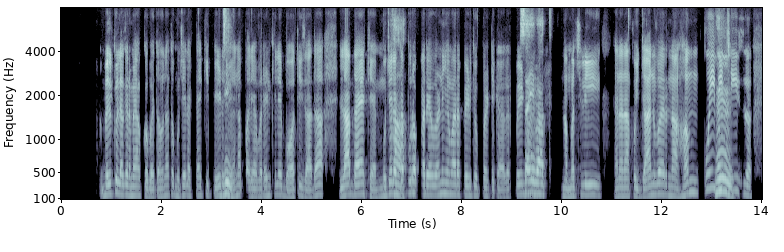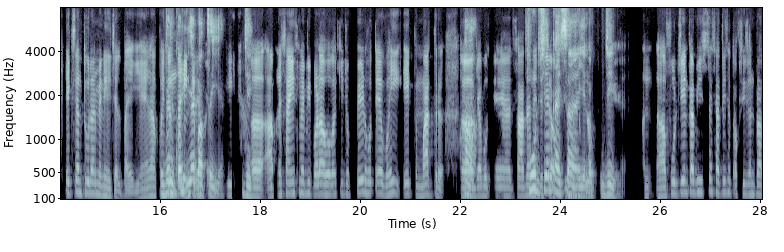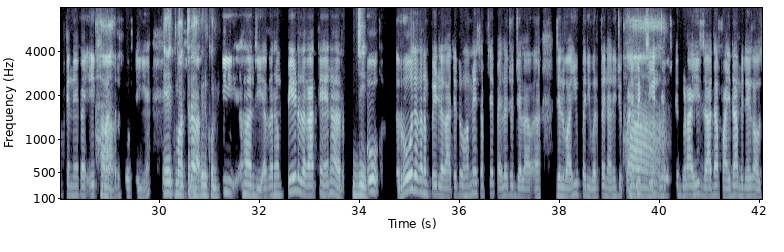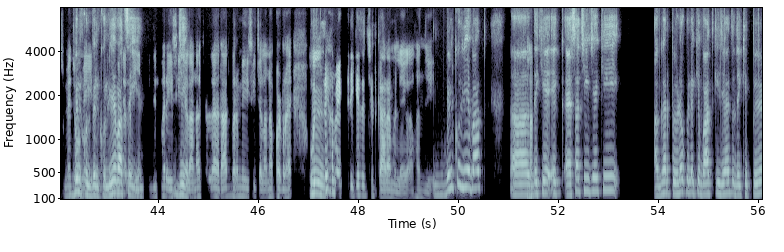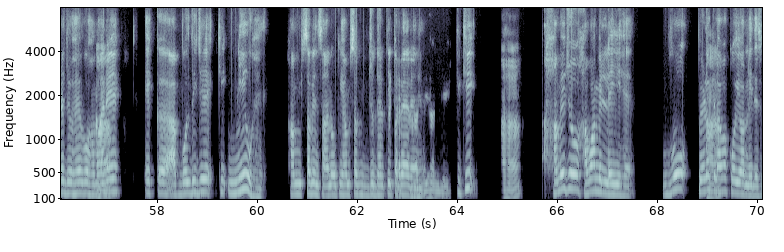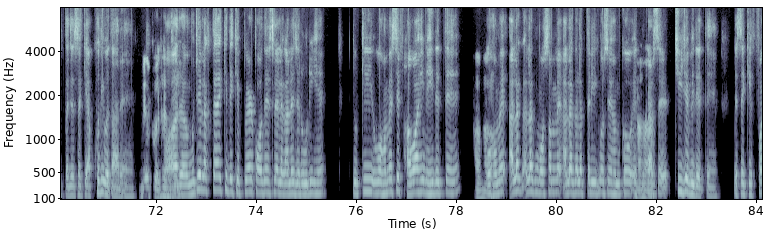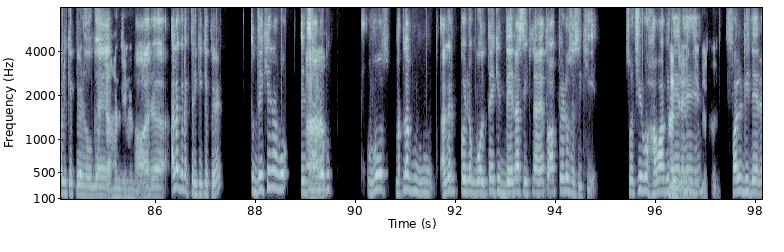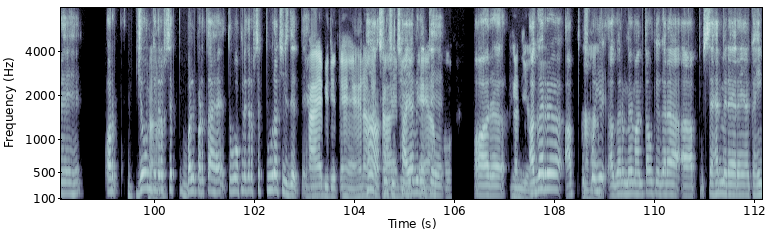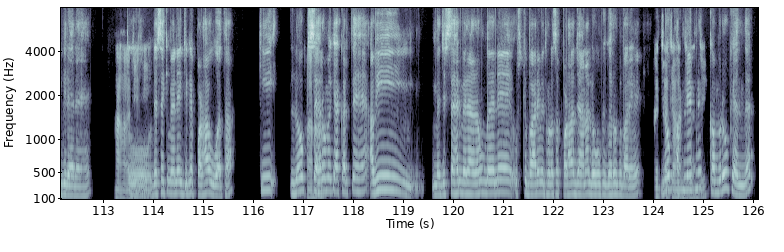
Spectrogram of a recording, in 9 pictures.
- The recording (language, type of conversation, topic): Hindi, unstructured, आपको क्या लगता है कि हर दिन एक पेड़ लगाने से क्या फर्क पड़ेगा?
- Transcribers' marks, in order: tapping; distorted speech; in English: "साइंस"; in English: "फ़ूड चेन"; in English: "फ़ूड चेन"; in English: "सोर्स"; in English: "क्लाइमेट चेंज"; laughing while speaking: "पड़ रहा है, उससे हमें"; static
